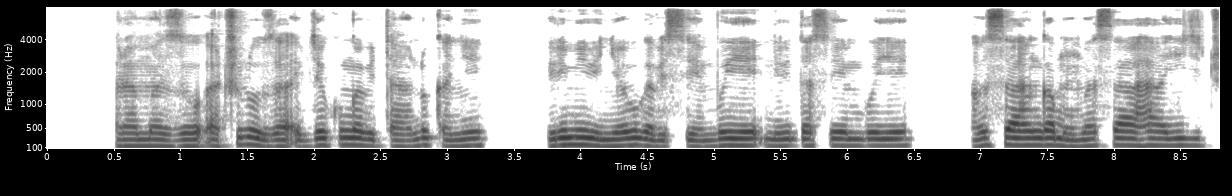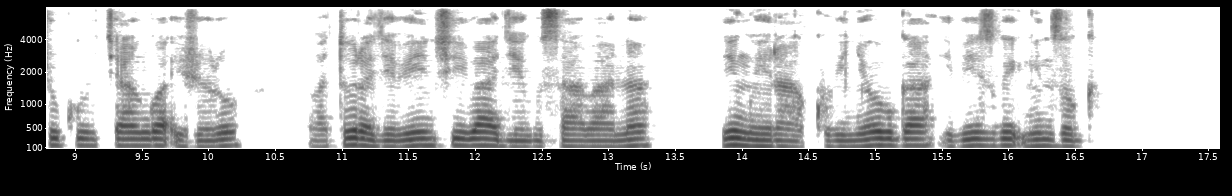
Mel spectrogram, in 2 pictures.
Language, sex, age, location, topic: Kinyarwanda, male, 18-24, Nyagatare, finance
